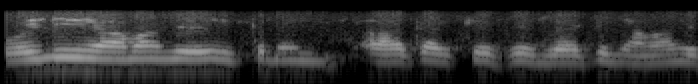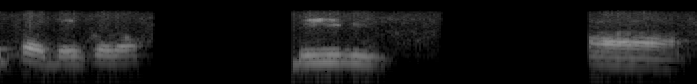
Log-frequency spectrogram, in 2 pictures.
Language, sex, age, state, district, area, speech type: Punjabi, male, 60+, Punjab, Bathinda, rural, conversation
